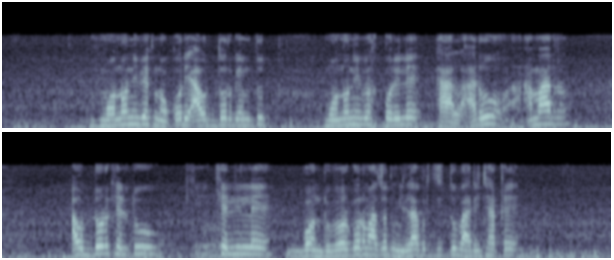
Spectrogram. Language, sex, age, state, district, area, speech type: Assamese, male, 18-30, Assam, Nalbari, rural, spontaneous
